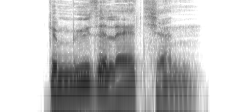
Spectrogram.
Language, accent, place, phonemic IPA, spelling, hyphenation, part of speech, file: German, Germany, Berlin, /ɡəˈmyːzəˌlɛːtçən/, Gemüselädchen, Ge‧mü‧se‧läd‧chen, noun, De-Gemüselädchen.ogg
- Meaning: diminutive of Gemüseladen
